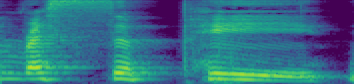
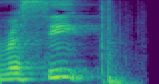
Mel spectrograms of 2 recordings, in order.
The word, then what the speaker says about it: recipe: And the last one would have been the recipe, not the recipe. Three syllables.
